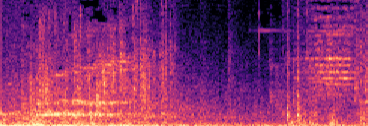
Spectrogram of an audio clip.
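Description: Car sound effect: tyres squealing as a car skids to a stop over a low engine rumble, the squeal lasting under a second and the whole sound fading out.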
